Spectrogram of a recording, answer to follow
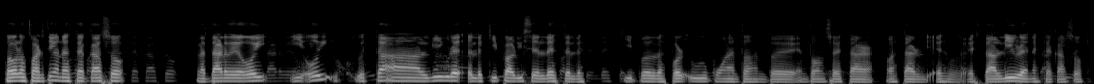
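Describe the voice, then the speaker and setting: A man's voice: a little high, level tone, moderate pace, darkish tone. A man with a Paraguayan accent giving live match analysis as a football co-commentator.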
